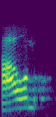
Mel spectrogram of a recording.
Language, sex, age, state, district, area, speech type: Sindhi, female, 45-60, Uttar Pradesh, Lucknow, rural, conversation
